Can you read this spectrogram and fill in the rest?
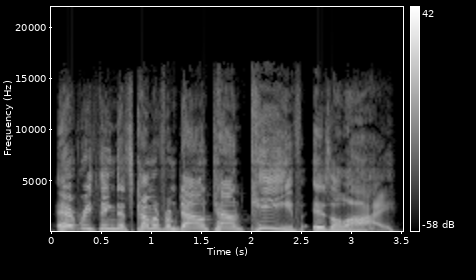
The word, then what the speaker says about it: Kyiv: I verified with a Ukrainian friend, is that the correct pronunciation, Kyiv? And they said, yeah, it was. I was wrong. I hate that because it's been Kiev for my entire life, and now everybody calls it Kyiv.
